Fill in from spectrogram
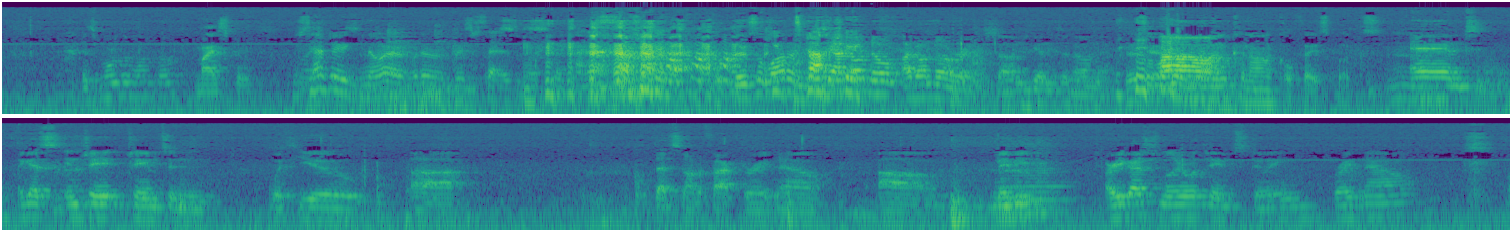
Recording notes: Here is the second panel I moderated at TCAF.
